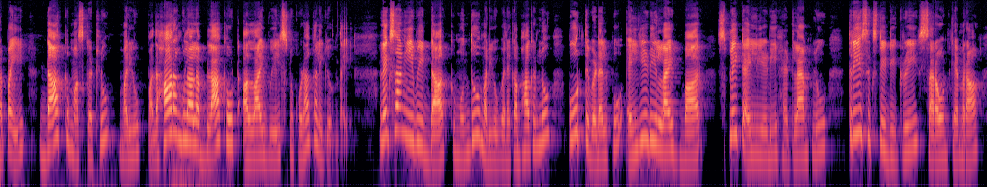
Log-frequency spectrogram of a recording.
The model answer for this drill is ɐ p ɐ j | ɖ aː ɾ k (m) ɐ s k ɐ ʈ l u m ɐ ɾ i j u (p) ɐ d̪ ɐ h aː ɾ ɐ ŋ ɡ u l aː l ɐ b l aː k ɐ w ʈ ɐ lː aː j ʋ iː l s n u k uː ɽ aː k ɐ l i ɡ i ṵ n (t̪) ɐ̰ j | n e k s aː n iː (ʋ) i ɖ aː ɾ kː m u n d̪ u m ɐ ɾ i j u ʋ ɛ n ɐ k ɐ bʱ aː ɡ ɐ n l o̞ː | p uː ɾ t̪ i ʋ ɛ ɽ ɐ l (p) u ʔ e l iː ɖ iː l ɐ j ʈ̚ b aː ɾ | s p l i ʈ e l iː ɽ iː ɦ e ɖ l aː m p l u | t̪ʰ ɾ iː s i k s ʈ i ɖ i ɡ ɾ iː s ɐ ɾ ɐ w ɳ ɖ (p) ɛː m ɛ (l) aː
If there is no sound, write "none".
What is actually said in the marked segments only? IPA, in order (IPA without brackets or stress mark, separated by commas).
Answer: m, p, d̪, ʋ, p, k, ɾ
